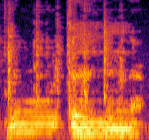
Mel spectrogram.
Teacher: ELN in the spelling, but there is really no true vowel after the stem syllable.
